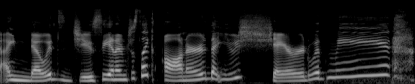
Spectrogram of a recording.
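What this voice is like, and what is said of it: Imitated gushing girly character voice. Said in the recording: “your Augusta impression ... girls who talk like this”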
